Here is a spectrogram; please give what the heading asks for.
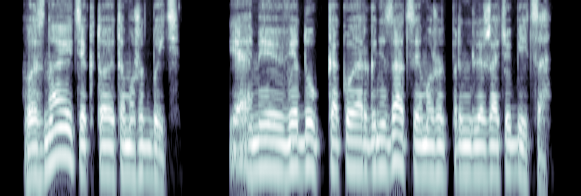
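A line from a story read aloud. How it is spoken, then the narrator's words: Plain. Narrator (Russian): спросил я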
